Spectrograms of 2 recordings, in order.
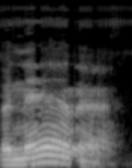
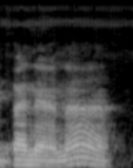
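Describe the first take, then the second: First: The stress falls on the middle syllable. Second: The middle syllable is not the stressed one. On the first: The speaker calls it right. "it's the middle one" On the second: The speaker calls it wrong. "I don't say banana"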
